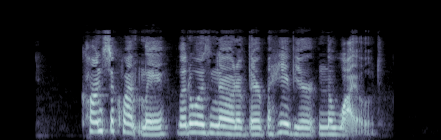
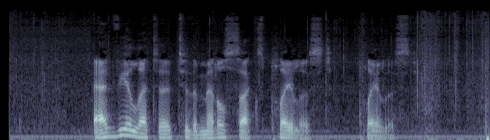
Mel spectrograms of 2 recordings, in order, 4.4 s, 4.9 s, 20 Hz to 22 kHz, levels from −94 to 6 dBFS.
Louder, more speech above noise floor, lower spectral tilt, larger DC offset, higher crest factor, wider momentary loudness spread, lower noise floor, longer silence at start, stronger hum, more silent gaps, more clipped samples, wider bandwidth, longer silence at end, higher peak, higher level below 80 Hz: first, -15 LUFS vs -25 LUFS; first, 50 dB vs 20 dB; second, -4.5 dB/octave vs -7.5 dB/octave; neither; second, 14 dB vs 22 dB; second, 6 LU vs 24 LU; first, -65 dBFS vs -45 dBFS; first, 0.8 s vs 0.1 s; neither; neither; neither; second, 9.2 kHz vs 14.5 kHz; first, 0.7 s vs 0 s; about the same, -2 dBFS vs -4 dBFS; second, -70 dBFS vs -48 dBFS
